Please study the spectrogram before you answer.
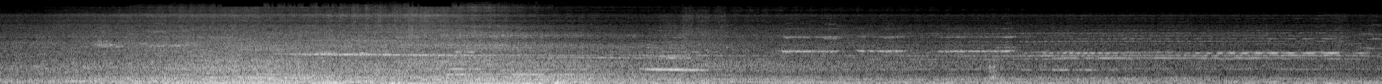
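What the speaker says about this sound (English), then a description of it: "We do have a passenger train coming that way though." A passenger train rolls past close by in a loud, sustained rumble, with thin metallic squeals from the wheels rising and fading over the roar. No voices are heard.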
